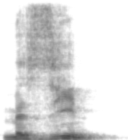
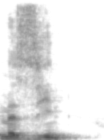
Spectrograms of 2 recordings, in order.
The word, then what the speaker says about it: مزين: قرية مزين. هكذا تلفظ. قرية مزين.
